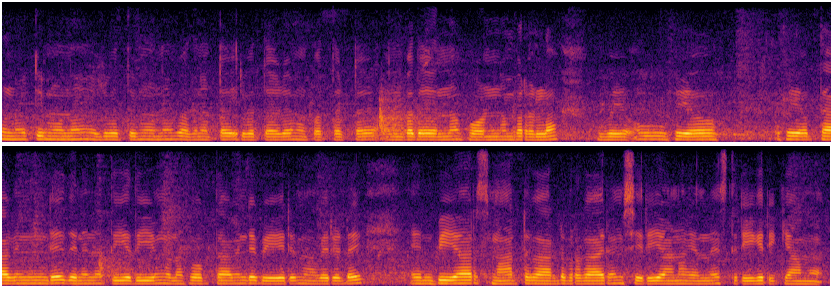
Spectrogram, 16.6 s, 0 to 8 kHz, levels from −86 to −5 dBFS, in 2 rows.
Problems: constant background noise, low volume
